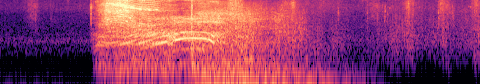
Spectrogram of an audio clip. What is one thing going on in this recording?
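Magic blasts crackle and boom.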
